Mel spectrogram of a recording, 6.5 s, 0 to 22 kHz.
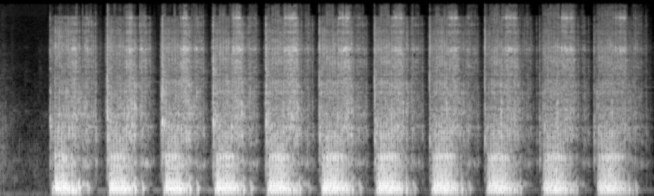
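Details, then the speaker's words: SGS Engineering 26cc strimmer fitted with a wire brush, choke on, spark confirmed: about eleven short, even buzzing bursts roughly a second apart, each cutting out as the engine fires but won't keep running; cause not yet known. "or not spoke too soon i spoke way too soon"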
